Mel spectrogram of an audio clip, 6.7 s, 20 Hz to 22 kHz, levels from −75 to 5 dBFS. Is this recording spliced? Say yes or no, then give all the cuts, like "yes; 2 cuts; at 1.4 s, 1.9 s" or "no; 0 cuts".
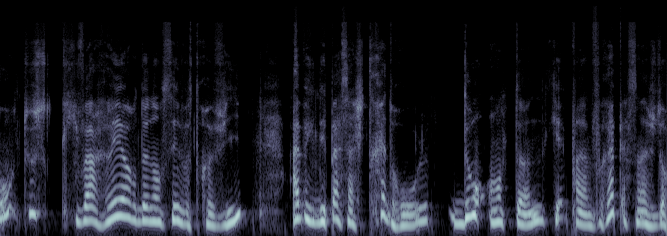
yes; 1 cut; at 5.8 s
